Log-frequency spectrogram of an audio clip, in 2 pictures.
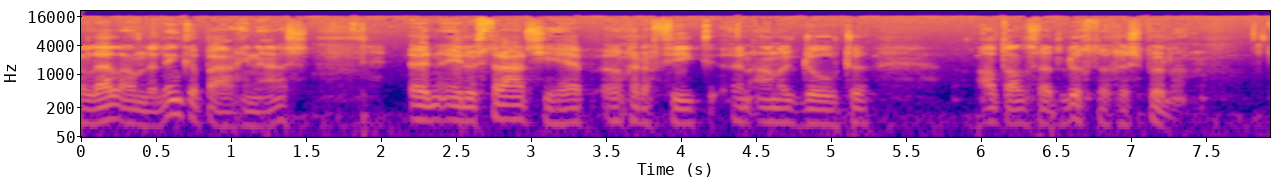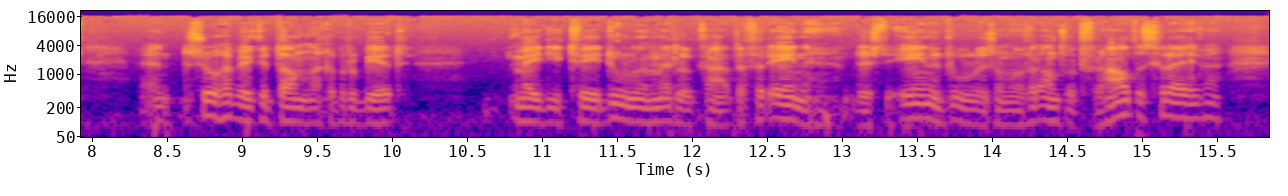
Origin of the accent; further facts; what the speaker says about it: Vroomshoop, Overijssel, Netherlands; Ik ben in Vroomshoop opgegroeid en ik ben direct na de bevrijding ben ik gaan studeren in Utrecht, geografie.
